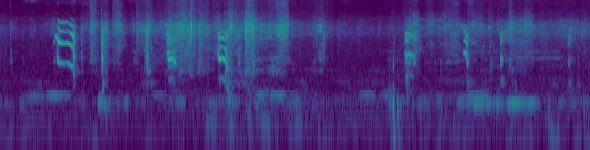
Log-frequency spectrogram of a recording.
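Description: A pug puppy travelling by bus whimpers with high, thin cries and lets out a few short yelps, close and fairly loud, with background rustling and noise between the calls.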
